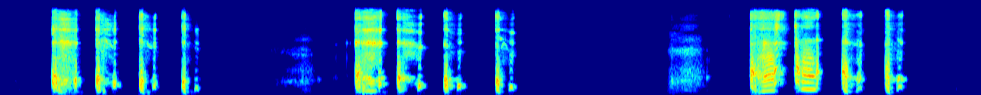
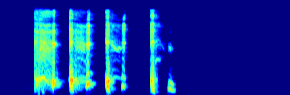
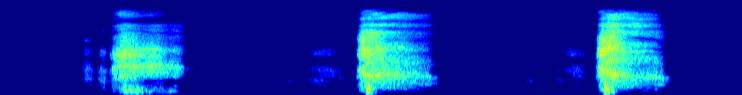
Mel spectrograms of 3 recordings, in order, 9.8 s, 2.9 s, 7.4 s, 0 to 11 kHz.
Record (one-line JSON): {"three_cough_length": "9.8 s", "three_cough_amplitude": 24468, "three_cough_signal_mean_std_ratio": 0.35, "cough_length": "2.9 s", "cough_amplitude": 20385, "cough_signal_mean_std_ratio": 0.31, "exhalation_length": "7.4 s", "exhalation_amplitude": 14400, "exhalation_signal_mean_std_ratio": 0.32, "survey_phase": "beta (2021-08-13 to 2022-03-07)", "age": "45-64", "gender": "Female", "wearing_mask": "No", "symptom_shortness_of_breath": true, "symptom_fatigue": true, "smoker_status": "Never smoked", "respiratory_condition_asthma": false, "respiratory_condition_other": false, "recruitment_source": "REACT", "submission_delay": "1 day", "covid_test_result": "Negative", "covid_test_method": "RT-qPCR"}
